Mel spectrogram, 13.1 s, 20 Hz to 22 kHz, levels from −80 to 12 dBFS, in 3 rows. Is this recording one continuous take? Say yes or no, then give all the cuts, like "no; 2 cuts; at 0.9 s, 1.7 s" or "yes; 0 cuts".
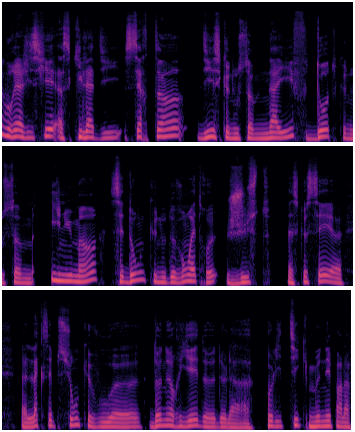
no; 2 cuts; at 5.7 s, 10.6 s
